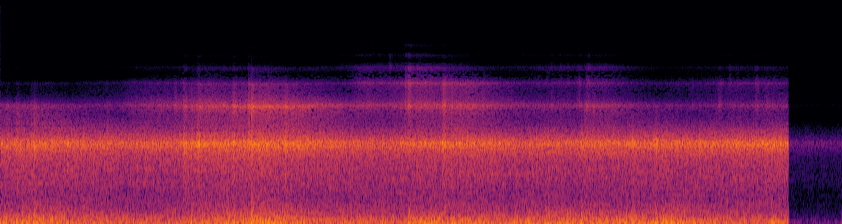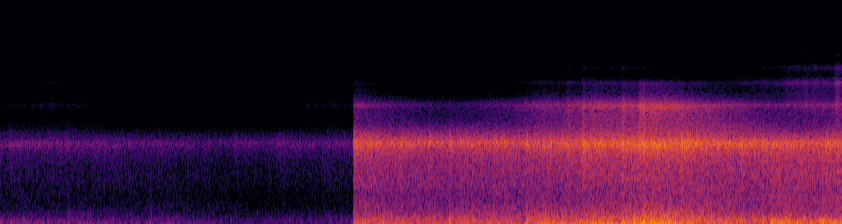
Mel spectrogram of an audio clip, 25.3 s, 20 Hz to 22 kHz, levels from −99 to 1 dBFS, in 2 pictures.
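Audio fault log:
11.82–17.93 s: audio dropout to a faint residue. The sound cuts off abruptly and returns just as suddenly about 6.1 s later. Throughout the gap only a faint leak of the sound remains, roughly 35 dB below its normal level, most likely because the signal was lost while the path after the break stayed live. On a waveform the envelope collapses to a thin sliver with sharp edges at both ends; a spectrogram shows a dim band bounded by vertical cut lines.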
